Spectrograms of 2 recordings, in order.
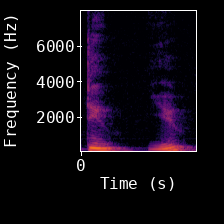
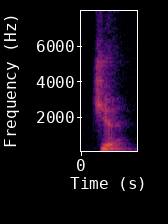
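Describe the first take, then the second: First: Both words are said fully and separately. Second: The words merge into one short j sound. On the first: The speaker calls it wrong. "So it's not do you" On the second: The speaker calls it right. "it's just j"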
